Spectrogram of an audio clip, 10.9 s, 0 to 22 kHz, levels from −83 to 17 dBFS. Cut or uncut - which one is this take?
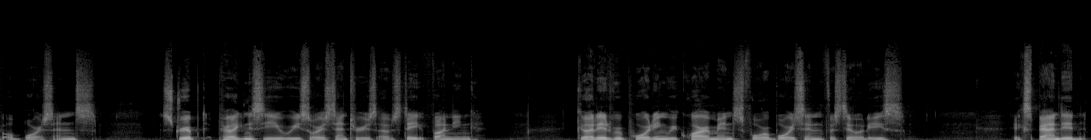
uncut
